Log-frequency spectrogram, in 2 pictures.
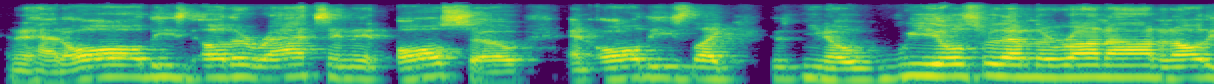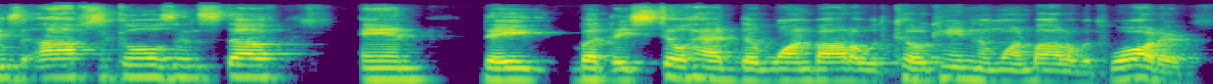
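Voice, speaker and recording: A man's voice: fairly high pitch, steady tone, normal speed, a little mellow, reverberant. A man hosting a podcast, talking casually in long rambling stretches with many restarts, and getting worked up when he retells a story. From Puerto Rican family side. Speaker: podcast host.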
